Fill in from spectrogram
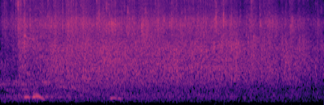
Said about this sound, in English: And we are out here in negative degrees, so I want us to clap it up for that.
